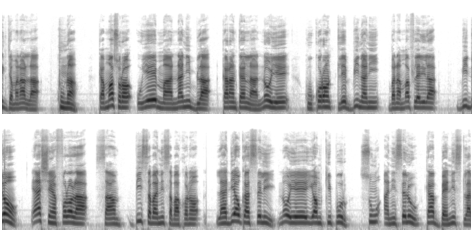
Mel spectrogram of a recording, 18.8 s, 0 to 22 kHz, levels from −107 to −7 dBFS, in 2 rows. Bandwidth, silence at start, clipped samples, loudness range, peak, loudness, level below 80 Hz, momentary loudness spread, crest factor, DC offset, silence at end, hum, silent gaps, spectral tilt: 14 kHz; 0 s; under 0.1%; 4 LU; -12 dBFS; -31 LUFS; -72 dBFS; 13 LU; 18 dB; under 0.1%; 0 s; none; none; -5.5 dB/octave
